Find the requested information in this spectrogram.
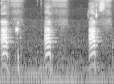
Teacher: মাখরাজটা নিচের ঠোঁটের পেট সামনের উপরের দুই দাঁতের আগার সঙ্গে লাগিয়ে লাগে, ফা, উচ্চারিত হয়।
